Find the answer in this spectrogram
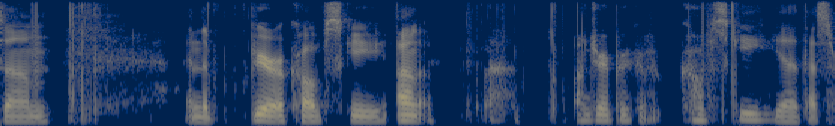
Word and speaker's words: Burakovsky: It's and the Burakovsky, Andrei Burakovsky, yeah, that's right.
